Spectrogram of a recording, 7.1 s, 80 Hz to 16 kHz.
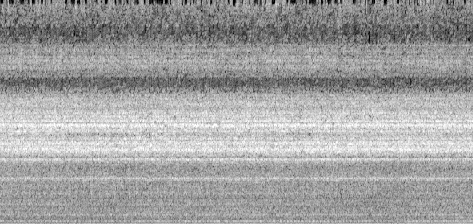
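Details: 1965 Dream van engine idling with steady, even low rumble, no knocks, misses or hunting, after wiring short repair and horn relay replacement following earlier oil pressure line failure; settles and runs smoothly.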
